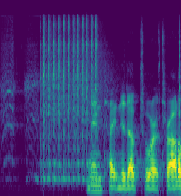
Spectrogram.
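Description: A ratchet wrench clicks rapidly.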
